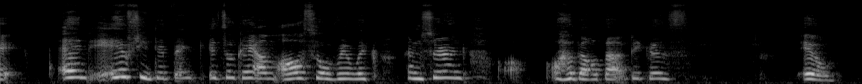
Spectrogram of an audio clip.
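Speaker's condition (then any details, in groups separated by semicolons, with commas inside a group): Cerebral palsy, severe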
